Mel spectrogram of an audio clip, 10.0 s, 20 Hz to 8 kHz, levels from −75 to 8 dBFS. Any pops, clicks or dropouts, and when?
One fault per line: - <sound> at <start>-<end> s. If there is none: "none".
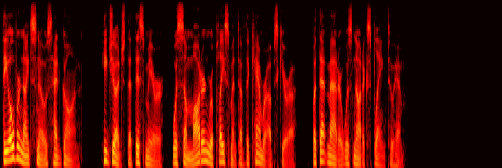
none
